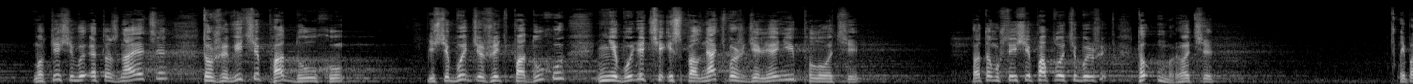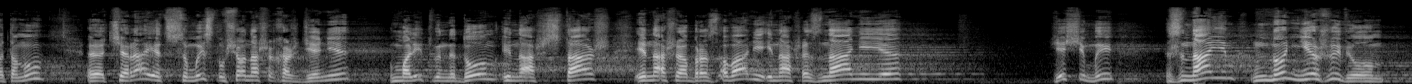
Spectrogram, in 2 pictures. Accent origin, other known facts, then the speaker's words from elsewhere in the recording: Belarus; Russian is a second language; Но мы привыкли так, мы же белорусы. Мы же русский язык не знаем так, как надо. У нас свой акцент, так сказать, свой запас и так далее.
